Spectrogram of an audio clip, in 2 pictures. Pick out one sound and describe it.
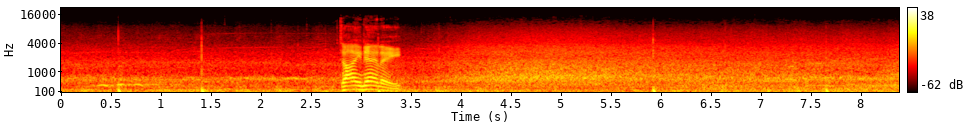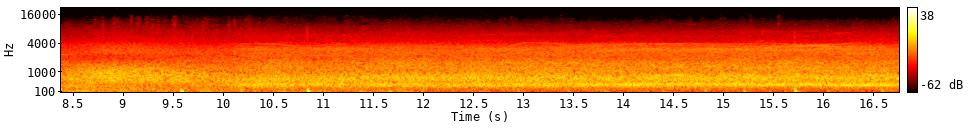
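A football thuds off a boot on grass.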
